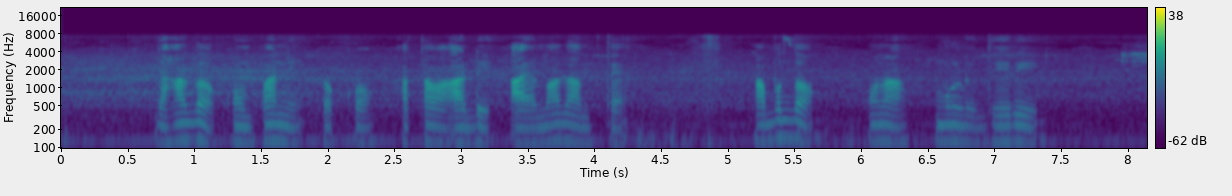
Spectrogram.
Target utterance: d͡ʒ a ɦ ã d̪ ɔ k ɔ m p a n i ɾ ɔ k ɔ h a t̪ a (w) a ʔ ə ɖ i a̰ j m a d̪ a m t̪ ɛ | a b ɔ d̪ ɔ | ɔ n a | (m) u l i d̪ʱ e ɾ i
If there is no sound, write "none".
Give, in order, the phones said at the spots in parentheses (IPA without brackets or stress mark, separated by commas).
w, m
